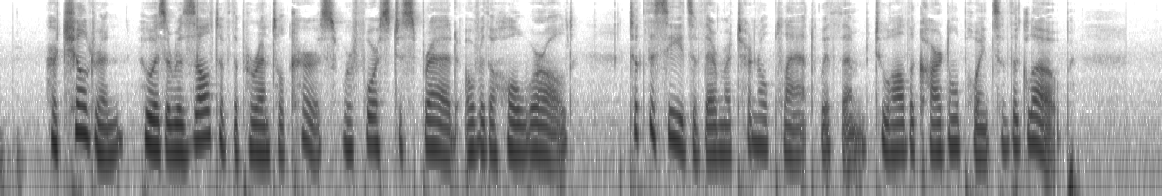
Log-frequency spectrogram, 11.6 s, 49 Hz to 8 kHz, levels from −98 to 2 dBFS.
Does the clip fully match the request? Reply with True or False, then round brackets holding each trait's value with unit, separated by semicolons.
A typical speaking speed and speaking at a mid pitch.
True (185 wpm; 165 Hz)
